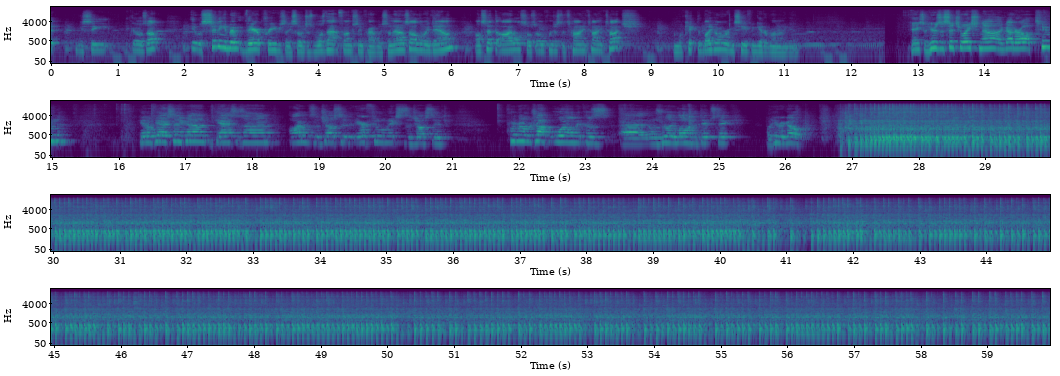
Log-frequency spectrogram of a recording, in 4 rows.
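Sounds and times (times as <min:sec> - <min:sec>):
motorcycle engine idling: 0:26.8 - 0:59.9.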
